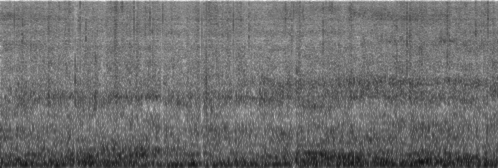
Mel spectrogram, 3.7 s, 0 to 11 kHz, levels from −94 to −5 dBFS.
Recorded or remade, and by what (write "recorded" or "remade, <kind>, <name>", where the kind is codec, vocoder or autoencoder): remade, codec, HILCodec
